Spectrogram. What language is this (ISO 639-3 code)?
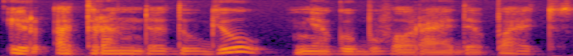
lit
